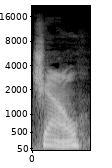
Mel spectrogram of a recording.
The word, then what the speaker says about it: Cao: The email address is Tate, that's T-A-T-E, at Chow, which is spelled C-A-O, at usask.ca.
